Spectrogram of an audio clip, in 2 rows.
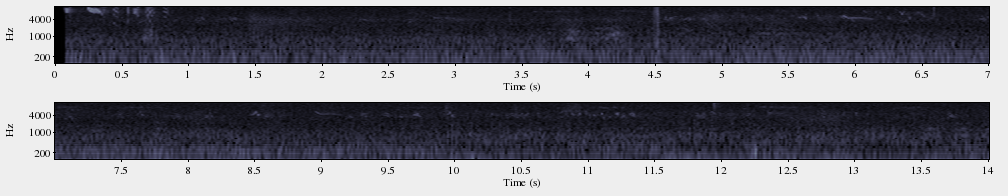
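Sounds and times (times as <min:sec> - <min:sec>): small birds chirping: 0:00.1 - 0:14.0
sharp click: 0:04.4 - 0:04.7.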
